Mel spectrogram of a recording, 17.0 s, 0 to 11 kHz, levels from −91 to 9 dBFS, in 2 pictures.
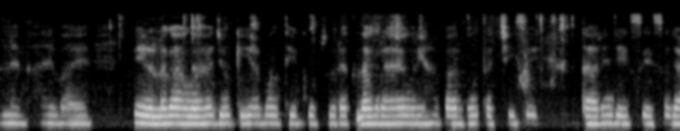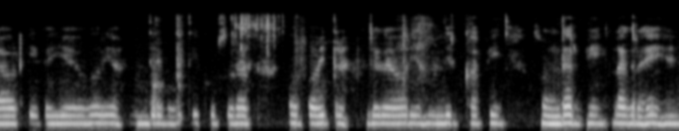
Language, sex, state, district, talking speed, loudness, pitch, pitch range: Hindi, female, Bihar, Supaul, 150 wpm, -18 LUFS, 200 Hz, 195-205 Hz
